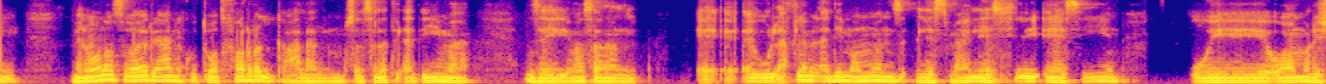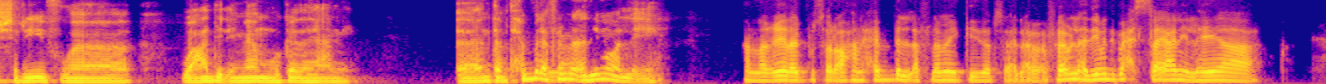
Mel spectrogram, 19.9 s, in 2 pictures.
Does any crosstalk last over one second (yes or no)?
no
